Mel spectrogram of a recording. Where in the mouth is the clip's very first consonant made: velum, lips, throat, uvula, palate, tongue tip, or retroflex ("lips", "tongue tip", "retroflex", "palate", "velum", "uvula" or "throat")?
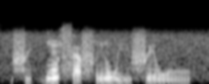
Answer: lips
